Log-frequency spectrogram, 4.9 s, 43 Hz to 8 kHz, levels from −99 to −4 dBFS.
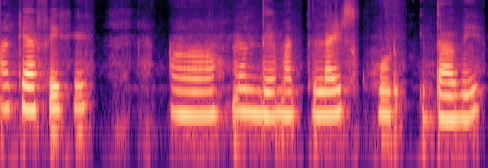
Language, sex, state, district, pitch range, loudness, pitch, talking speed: Kannada, female, Karnataka, Bidar, 230-255 Hz, -18 LUFS, 235 Hz, 75 wpm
